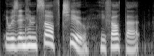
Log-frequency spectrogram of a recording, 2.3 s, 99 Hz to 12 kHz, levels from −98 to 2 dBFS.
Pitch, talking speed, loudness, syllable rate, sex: 225 Hz, 210 wpm, -15 LUFS, 4.6 syllables/s, female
